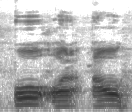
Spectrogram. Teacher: कंठ और ओष्ठ के सहायता से बोले जाते हैं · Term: कंठोष्ठ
